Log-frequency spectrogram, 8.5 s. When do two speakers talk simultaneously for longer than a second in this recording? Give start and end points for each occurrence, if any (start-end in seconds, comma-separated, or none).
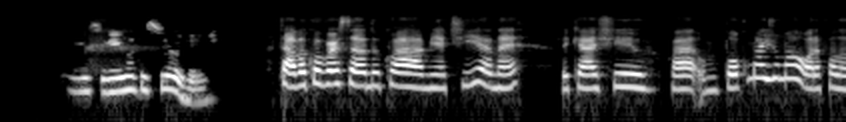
none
